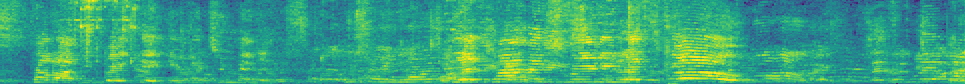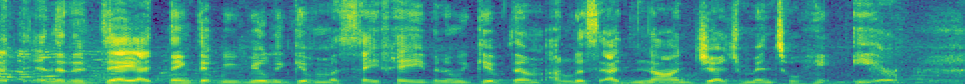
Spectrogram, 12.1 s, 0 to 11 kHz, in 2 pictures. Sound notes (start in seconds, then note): 0.0 student chatter; 1.8 student chatter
